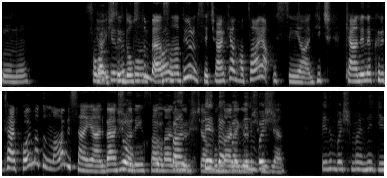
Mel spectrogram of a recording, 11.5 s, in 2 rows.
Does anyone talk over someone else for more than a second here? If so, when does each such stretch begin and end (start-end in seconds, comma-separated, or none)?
1.4-2.6, 7.5-9.9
